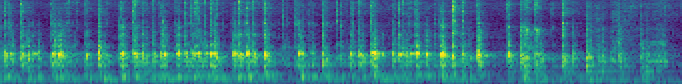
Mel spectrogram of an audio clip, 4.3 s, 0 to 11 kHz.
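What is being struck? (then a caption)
Plastic organ keyboard keys. Long nails tap and click rapidly on plastic organ keyboard keys without playing notes. A dense run of short, dry plastic clicks with a bright tone near 1.1 kHz, each one dying away almost instantly.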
